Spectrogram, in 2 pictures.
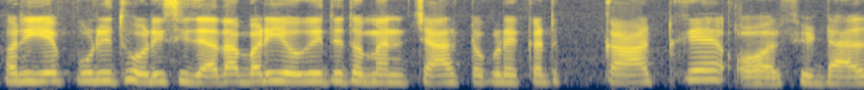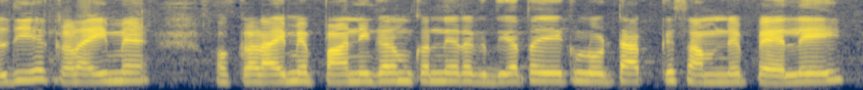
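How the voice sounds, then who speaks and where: A woman's voice: on the high side, fairly even intonation, brisk, clear, resonant tone. A young adult woman chatting homely and directly to viewers as she narrates a casual home vlog. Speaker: vlogger.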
